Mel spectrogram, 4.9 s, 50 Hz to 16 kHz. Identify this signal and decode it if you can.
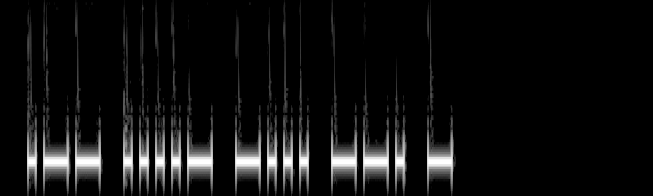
Morse code, heard as a keyed tone, about 20 wpm, 700 Hz. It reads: W4BGT
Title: USA Callsign DE Callsign - 5 Characters - 20wpm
